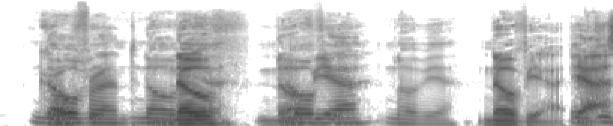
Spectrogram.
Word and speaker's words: novia: Novia.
